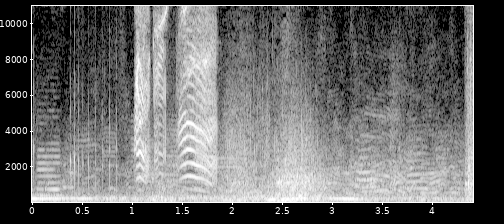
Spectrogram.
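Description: Animated film soundtrack: background music with short wordless vocal sounds and a couple of quick rising and falling glides about a second in.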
